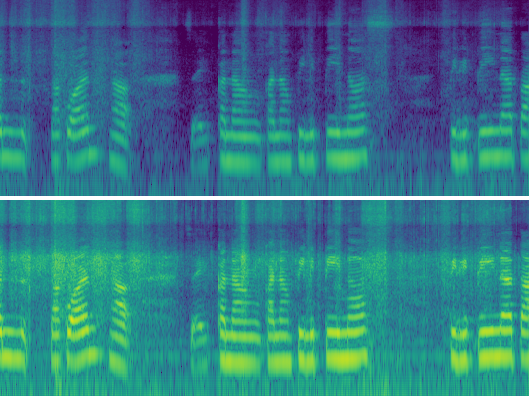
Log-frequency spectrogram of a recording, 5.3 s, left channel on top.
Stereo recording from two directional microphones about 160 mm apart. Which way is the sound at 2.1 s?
15° right (ahead or behind).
